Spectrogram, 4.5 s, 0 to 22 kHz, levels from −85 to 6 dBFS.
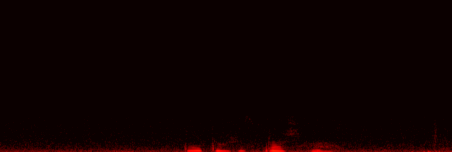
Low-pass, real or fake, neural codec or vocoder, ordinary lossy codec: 5.4 kHz; real; none; MP3, 24 kbps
